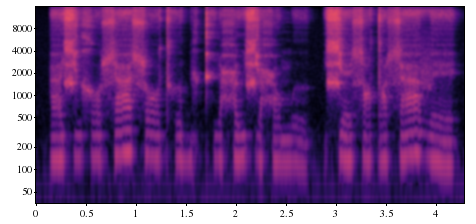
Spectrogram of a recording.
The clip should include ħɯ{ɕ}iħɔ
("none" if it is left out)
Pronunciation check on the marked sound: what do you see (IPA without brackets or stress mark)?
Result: ɕ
